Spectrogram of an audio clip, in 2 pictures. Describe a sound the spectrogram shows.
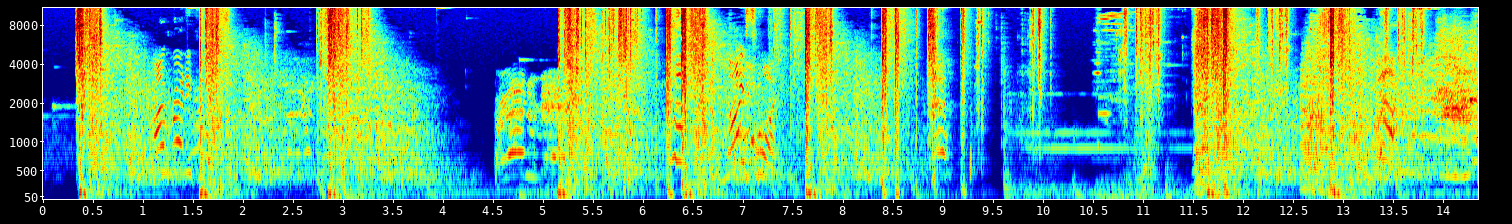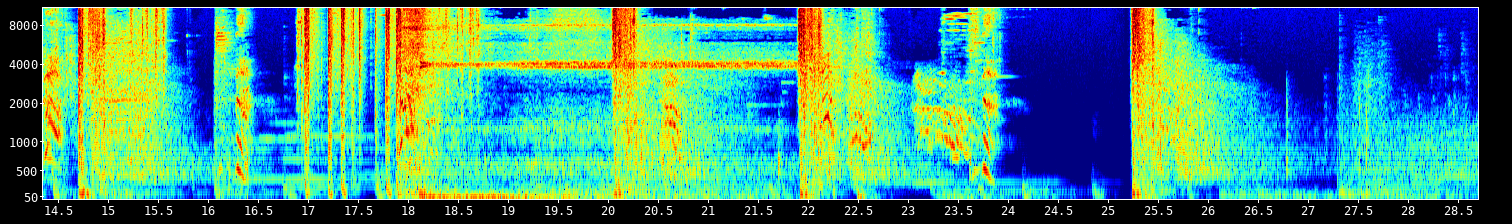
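Rifle shots crack loudly, one after another, each followed by a short echo.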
